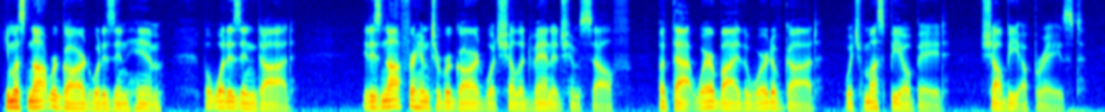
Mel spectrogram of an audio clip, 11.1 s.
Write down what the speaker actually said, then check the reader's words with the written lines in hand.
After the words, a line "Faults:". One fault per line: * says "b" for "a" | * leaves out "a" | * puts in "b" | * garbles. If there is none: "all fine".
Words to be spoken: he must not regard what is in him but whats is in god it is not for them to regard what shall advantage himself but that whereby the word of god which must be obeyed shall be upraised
he must not regard what is in him but what is in god it is not for him to regard what shall advantage himself but that whereby the word of god which must be obeyed shall be upraised
Faults:
* says "what" for "whats"
* says "him" for "them"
